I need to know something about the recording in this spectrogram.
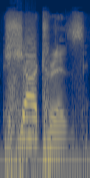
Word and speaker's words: Chartres: The Cathedral of Chartres in France.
